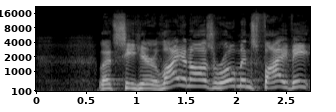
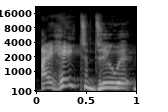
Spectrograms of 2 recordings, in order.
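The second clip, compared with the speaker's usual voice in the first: normal talking voice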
